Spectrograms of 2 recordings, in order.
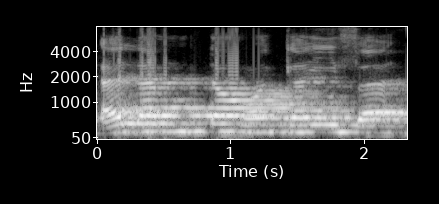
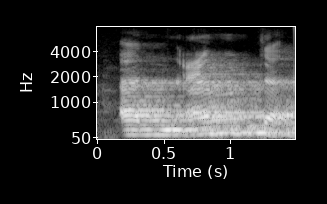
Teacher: izhar dia jelas tidak boleh pakai gunah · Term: izhar syafawi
